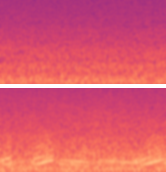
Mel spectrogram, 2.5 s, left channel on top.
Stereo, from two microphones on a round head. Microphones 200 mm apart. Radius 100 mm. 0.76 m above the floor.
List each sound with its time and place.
Only background noise.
